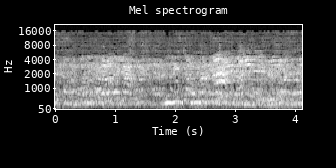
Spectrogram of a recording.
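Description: Crowd chatter: many guests talking at once in a crowded hall, a steady babble of overlapping voices.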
